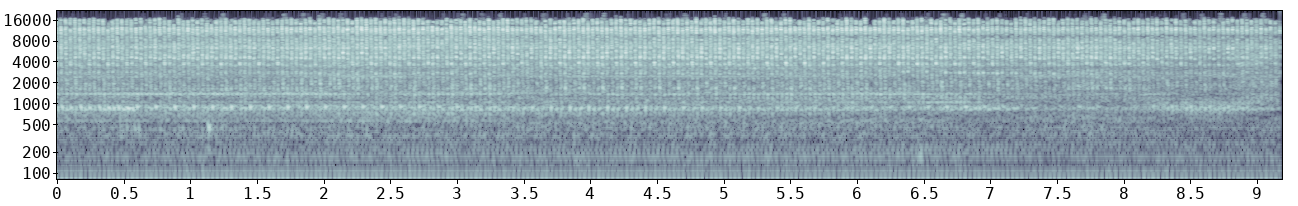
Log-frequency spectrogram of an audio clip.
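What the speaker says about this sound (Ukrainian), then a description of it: "ось дивіться, як працює двигун. Нічого не вібрує, м'якенько все працює" A 2013 Nissan Qashqai with a 1.5 dCi diesel engine idling, heard up close as a steady, even low drone with fine rapid diesel clatter running unchanged throughout, no voices.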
